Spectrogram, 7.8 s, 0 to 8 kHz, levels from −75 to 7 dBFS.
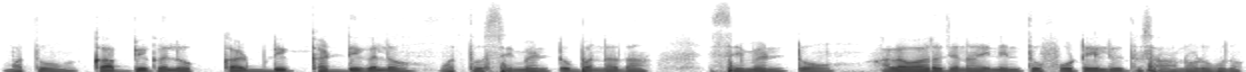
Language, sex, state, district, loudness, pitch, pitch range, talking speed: Kannada, male, Karnataka, Mysore, -20 LUFS, 150 Hz, 145-155 Hz, 85 wpm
